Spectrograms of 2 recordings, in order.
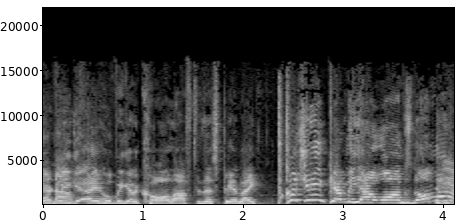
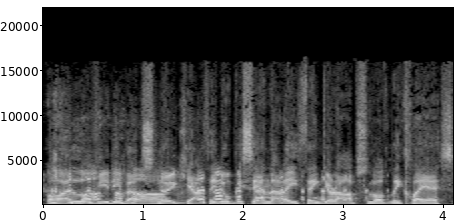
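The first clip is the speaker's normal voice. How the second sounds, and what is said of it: Put-on Derry accent, slipping Scottish. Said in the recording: “Your Derry accent, that's such a good accent thing... I went half Scottish. Went class. Half Scottish”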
